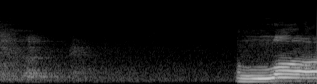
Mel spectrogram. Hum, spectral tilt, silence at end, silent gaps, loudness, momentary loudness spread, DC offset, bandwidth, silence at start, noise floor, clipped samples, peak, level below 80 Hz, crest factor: none; -8 dB/octave; 0 s; none; -20 LUFS; 23 LU; under 0.1%; 7.2 kHz; 0 s; -56 dBFS; under 0.1%; -12 dBFS; -64 dBFS; 12 dB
